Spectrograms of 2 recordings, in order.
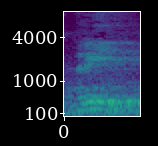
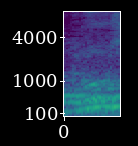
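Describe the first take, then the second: First: The syllable is said like 'dri'. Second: The syllable is said like 'dru'. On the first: The speaker calls it right. "हा री, द री रिकार आहे" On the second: The speaker calls it wrong. "तर द्रु शब्द नाही"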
